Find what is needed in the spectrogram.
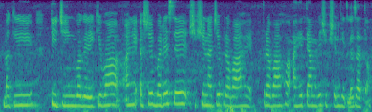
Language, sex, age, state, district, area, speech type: Marathi, female, 18-30, Maharashtra, Mumbai City, urban, spontaneous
